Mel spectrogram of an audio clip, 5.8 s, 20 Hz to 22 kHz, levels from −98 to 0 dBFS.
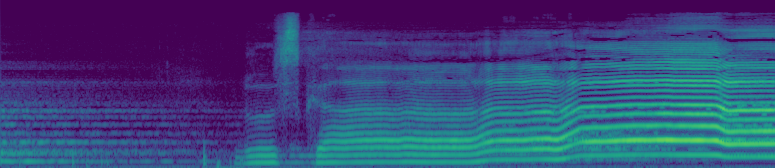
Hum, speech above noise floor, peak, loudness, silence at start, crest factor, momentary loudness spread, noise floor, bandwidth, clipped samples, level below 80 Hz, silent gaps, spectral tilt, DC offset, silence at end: none; 24 dB; -14 dBFS; -28 LUFS; 0 s; 16 dB; 18 LU; -61 dBFS; 16 kHz; under 0.1%; -68 dBFS; none; -2.5 dB/octave; under 0.1%; 0 s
